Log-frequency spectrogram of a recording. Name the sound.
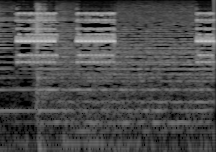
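phone ringing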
